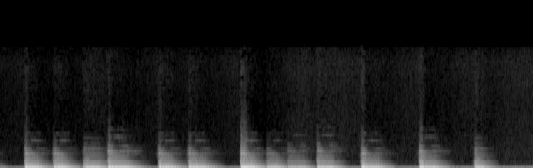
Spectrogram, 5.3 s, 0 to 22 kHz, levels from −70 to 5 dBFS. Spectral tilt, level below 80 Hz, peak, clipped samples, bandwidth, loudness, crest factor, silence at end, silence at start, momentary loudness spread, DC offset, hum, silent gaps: -9 dB/octave; -16 dBFS; 0 dBFS; 0.1%; 4.9 kHz; -15 LUFS; 14 dB; 0 s; 0 s; 8 LU; 2%; none; none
